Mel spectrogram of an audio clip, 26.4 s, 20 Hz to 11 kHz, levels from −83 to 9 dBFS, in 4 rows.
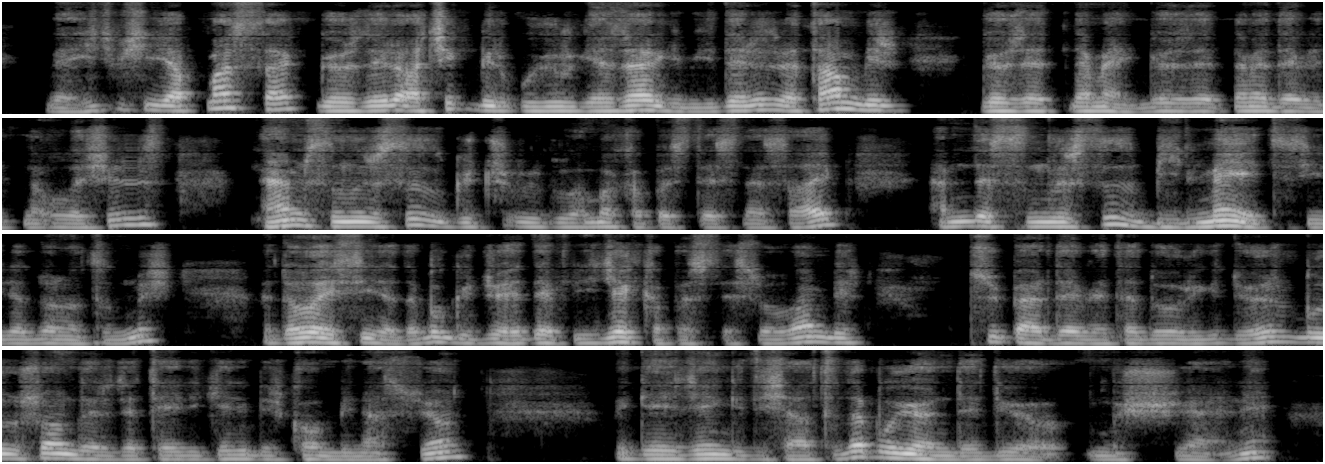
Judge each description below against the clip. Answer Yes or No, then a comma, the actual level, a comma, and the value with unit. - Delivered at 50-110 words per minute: No, average, 125 wpm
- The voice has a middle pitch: No, low, 125 Hz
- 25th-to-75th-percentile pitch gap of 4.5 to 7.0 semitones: No, average, 4.1 semitones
